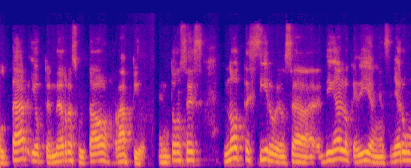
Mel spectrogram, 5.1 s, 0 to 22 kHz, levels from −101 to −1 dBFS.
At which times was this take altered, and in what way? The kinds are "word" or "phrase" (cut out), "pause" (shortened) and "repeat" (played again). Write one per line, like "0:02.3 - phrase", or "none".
0:01.9 - pause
